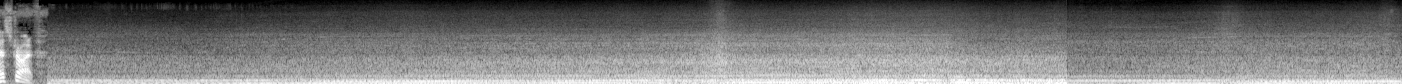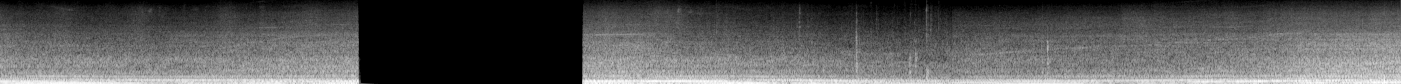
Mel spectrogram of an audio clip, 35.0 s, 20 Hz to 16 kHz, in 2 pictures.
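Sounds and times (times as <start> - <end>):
diesel engine accelerating: 0.0 - 22.0, 24.8 - 35.0.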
